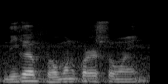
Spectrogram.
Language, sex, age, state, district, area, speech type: Bengali, male, 60+, West Bengal, Uttar Dinajpur, urban, spontaneous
